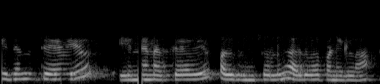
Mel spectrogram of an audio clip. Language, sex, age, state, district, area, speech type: Tamil, female, 45-60, Tamil Nadu, Salem, rural, conversation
